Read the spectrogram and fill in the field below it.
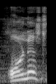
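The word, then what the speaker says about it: honest: কখনো কখনো কনসোনেন্ট দিয়ে স্টার্ট হওয়া শব্দের আগে যদি এইচ থাকে এবং সেই এইচ এর উচ্চারণ যদি না হয়, তখন সেক্ষেত্রে আমরা এ না বসিয়ে এন বসাই।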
